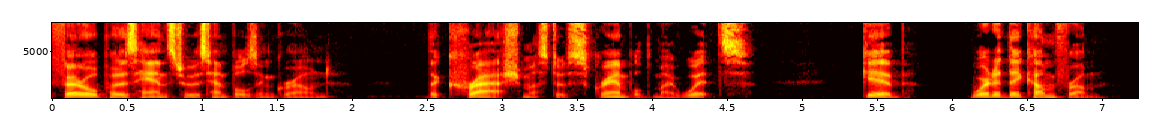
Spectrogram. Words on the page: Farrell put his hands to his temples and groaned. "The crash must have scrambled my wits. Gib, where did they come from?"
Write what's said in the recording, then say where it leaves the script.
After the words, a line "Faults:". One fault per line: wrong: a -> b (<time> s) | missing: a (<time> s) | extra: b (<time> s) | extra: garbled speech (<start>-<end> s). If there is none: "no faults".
Farrell put his hands to his temples and groaned. "The crash must have scrambled my wits. Gib, where did they come from?"
Faults:
no faults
